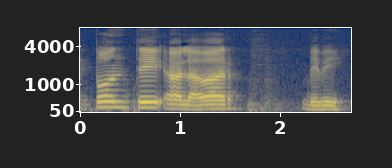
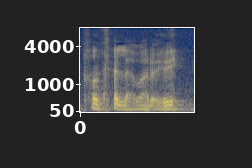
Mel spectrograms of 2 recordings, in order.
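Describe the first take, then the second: First: "Ponte a lavar, bebé" spelled out very slowly, word by word; "Ponte a lavar" drawn out word by word, "bebé" at normal speed; slow careful reading. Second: Said in the usual way. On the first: Shown as a demonstration. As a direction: read the caption slowly, word by word. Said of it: "Acá dice". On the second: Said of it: "Y acá".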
